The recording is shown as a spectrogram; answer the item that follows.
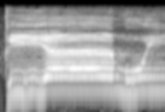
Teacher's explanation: masukkan bunyi tanwin ke dalam ya. Qiyamun dengung 2 rakaat. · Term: idgham ma'al gunnah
